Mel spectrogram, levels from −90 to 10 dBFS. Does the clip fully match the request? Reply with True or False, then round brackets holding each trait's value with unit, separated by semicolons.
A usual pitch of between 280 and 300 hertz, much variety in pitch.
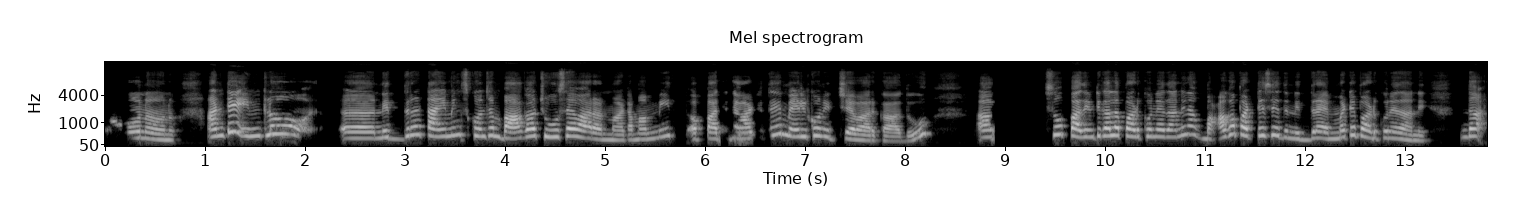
True (295 Hz; 6.2 semitones)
